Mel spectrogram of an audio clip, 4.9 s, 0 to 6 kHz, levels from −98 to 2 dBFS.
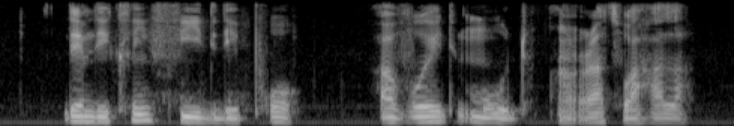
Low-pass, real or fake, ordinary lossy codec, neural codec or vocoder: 5.4 kHz; real; none; none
